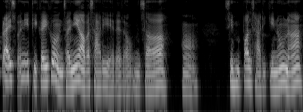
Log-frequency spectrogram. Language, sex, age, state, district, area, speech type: Nepali, female, 60+, West Bengal, Kalimpong, rural, spontaneous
